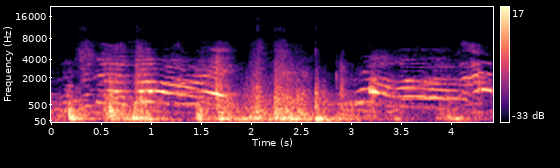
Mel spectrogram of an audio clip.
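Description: Audience shouting and calling out, children's voices among them, with pitch that slides up and down. Several dull thuds from wrestlers hitting the ring canvas come through underneath.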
